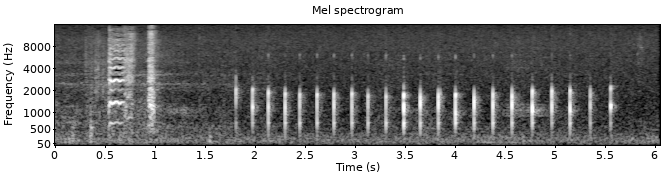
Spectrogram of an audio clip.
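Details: Pet bird greeting its owner on their return home from work: after a brief spoken greeting, a long run of short, sharp chirps repeated rapidly and evenly, about five or six per second, indoors.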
